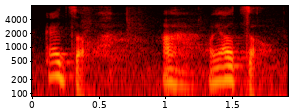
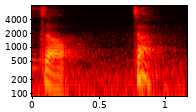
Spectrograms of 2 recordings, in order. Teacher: the third tone doesn't rise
